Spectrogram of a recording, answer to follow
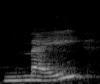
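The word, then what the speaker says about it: Maille: which is um it's spelt m-a-i-l-e but it's pronounced may it is a french mustard dijon mustard and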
